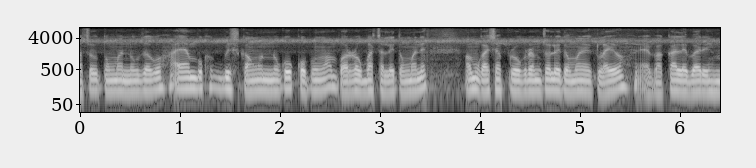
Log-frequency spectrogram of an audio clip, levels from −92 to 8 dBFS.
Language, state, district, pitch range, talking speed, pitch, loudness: Kokborok, Tripura, Dhalai, 120-140 Hz, 215 wpm, 125 Hz, -16 LUFS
